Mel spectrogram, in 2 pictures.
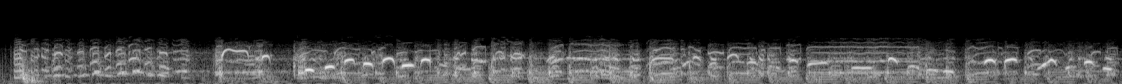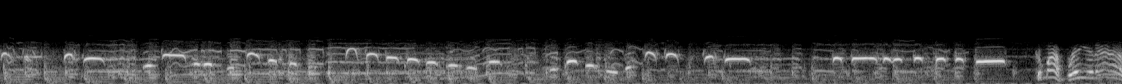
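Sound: nose flute being played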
